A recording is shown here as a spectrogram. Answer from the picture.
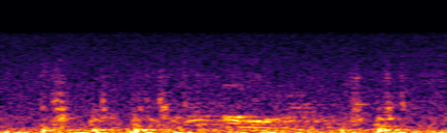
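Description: A student's faint, low voice asking a question, with light scratching of a pen writing on paper.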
